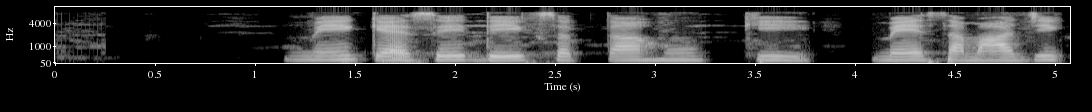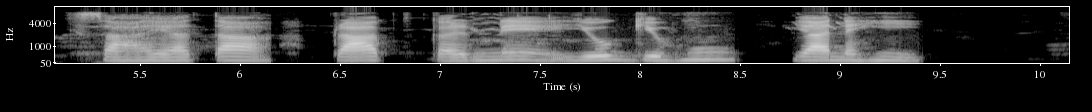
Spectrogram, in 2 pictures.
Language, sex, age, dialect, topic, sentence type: Hindi, female, 18-24, Marwari Dhudhari, banking, question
